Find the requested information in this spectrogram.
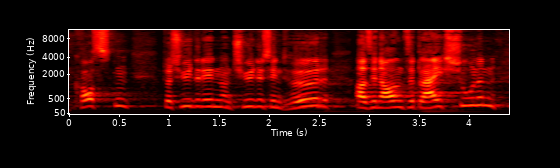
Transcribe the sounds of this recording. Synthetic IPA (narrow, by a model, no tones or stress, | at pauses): kʰɔstn̩ | fɛʃyːləɾɪnənʊntʃyːləzɪndhøːəɾʔalsɪnalənfɛɐɡlaɪçsʃuːlən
